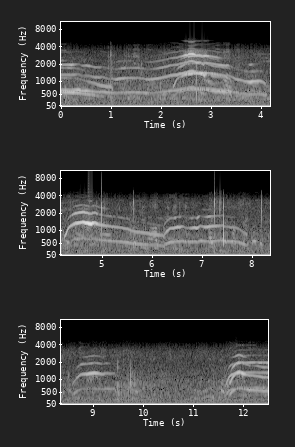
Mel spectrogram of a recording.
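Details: Two domestic cats fighting, trading drawn-out wavering yowls that rise and fall in pitch, several long howls overlapping and breaking off, with brief louder peaks around the fifth second.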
